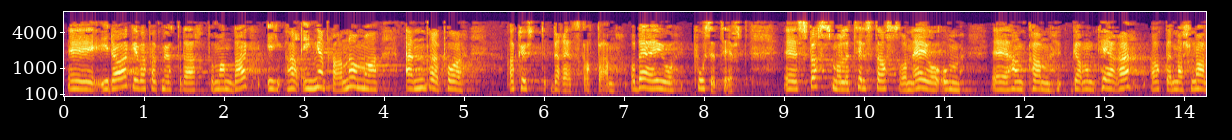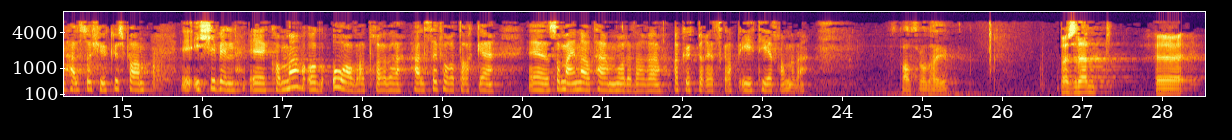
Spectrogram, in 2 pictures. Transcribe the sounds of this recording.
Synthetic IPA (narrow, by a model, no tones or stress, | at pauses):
ɪd̪ɑːɡɛʋæʁpʰɔɛt̪møːt̪əd̪æːʁpʰɔmɑnd̪ɑːɡhɑɾʔɪŋːənpʰlɑːnəɔmɔɛnd̪ʁəpʰɔ | ʔɑkʰʉt̪bɛʁeːd̪skɑ̰ːpə̰nɔd̪ɛæjʊpʰuːsɪt̪ʰiːft̪spœʁsmoːlət̪ʰɪlst̪ɑːt̪sʁɔnæɾjʊʔʊm | ɦɑnkʰɑnɡɑʁɑnt̪ʰeːɾəʔɑt̪ɛnːɑʂʊnɑːlɦɛlsəɔçʉːkəhʉːspʰlɑːn | ʔɪçːəʋɪlkʰɔmːəɔɡoːʋəʁpʰʁøːʋəhɛlsəfɔːʁət̪ʰɑːkə | sɔmːæɪnəʁɑt̪hæːʁmɔd̪ɛʋæːʁəɑkʰʉt̪̚bəʁeːd̪skɑ̰ːpɪt̪ʰiːəfʁɛmːo̰ːʋə̰ʁ | st̪ɑːt̪sɾod̪hœʏ | pʰɾɛsɪd̪ɛnt̪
